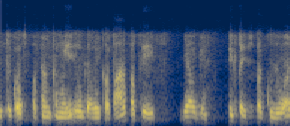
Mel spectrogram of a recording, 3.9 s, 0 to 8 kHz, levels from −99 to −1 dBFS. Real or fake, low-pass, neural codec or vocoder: fake; 7.2 kHz; codec, 44.1 kHz, 2.6 kbps, SNAC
